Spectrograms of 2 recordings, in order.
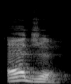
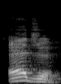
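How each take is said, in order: No difference in how they are said.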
